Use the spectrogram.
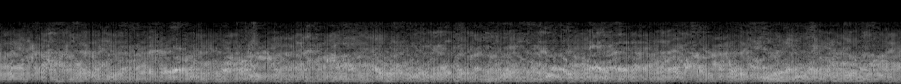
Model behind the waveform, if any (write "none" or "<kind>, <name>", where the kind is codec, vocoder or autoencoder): vocoder, HiFi-GAN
